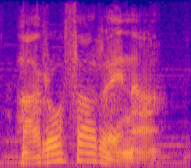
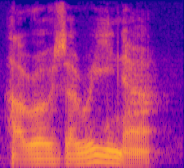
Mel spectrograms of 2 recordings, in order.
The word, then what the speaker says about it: Arrozarena: In Spanish, his name would be said as Arrozarena. But in English, or in America, it is generally said as Randy Arrozarena.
